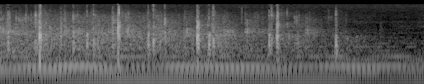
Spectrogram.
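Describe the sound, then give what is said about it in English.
A church audience claps hands for God in a sparse, uneven burst: a handful of sharp, irregular claps scattered over two seconds, fairly quiet, above a steady low hum with no talking. “Let's just give God another big hand clap.”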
